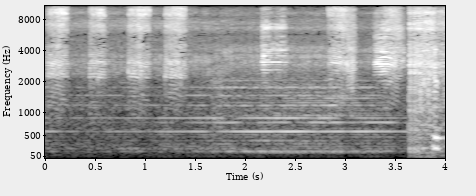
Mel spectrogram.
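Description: Electric nail drill running steadily as it files gel polish off a fingernail, heard under background music with a regular beat.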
